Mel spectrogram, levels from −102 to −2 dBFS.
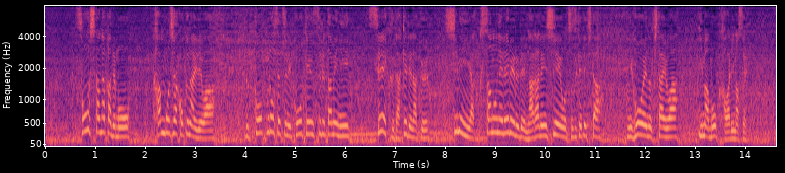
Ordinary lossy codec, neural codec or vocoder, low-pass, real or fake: none; codec, 16 kHz, 16 kbps, FunCodec, trained on Chinese and English, 50 frames a second; none; fake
